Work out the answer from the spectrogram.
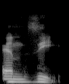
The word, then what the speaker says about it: Ms.: Ms. is actually a Z. It's MZ.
